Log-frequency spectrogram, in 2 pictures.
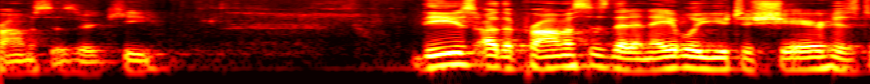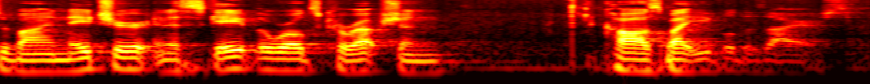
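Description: Speaking at a fairly quick pace with long, frequent pauses, a man with a fairly low pitch and ordinary pitch variation is heard in audible room echo. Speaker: preacher. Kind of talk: sermon. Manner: fast.

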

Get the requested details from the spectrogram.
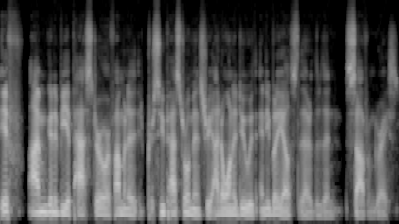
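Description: Very deep and low in pitch yet bright and sharp in tone, a man with an American accent speaks with ordinary pitch variation on a very clean recording with a silent background. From US Midwest, Sioux Falls, South Dakota. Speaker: pastoral resident. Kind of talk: casual conversation, personal testimony.

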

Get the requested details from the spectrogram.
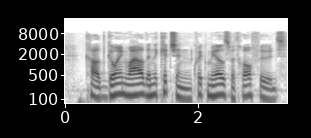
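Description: Over a quiet background, a man speaks in a medium pitch. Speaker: radio host. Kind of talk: casual radio chat. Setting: studio.

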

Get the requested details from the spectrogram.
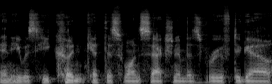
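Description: A man speaks with a very deep, low pitch and vocal fry at a fairly quick pace. The recording is very clean, with a silent background. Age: 50s. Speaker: podcast co-host. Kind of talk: casual chat. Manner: animated.

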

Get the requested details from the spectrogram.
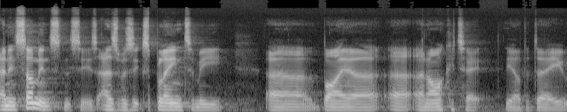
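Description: With a southern English accent, a man talks at a moderate pace, his pitch fairly low and his intonation fairly even. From Kent, southern England. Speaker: garden designer and broadcaster. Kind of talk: live podcast interview. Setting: stage with audience. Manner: halting.

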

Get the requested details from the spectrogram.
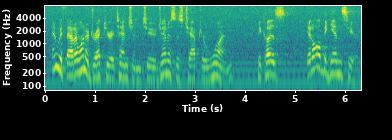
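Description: With a moderate pace, a man speaks at a fairly high pitch. His intonation is lively, and audible room echo surrounds him. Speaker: pastor. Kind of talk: sermon.

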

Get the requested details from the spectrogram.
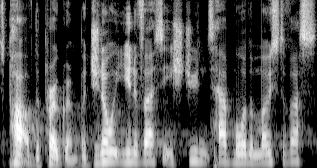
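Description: The man's high-pitched voice races at a very fast pace, the recording dry and close with no echo. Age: 40s. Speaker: preacher. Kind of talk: sermon.

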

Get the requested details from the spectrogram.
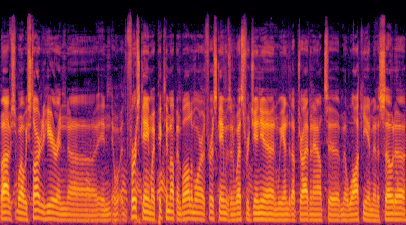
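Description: In an American accent, a man with an ordinary speaking voice talks at a fairly quick pace with fairly even intonation. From Pennsylvania. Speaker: baseball fan, father. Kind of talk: casual interview. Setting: at the ballpark.

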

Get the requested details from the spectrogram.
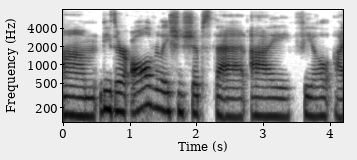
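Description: A woman speaks very slowly with a very deep, low pitch. Her pitch variation is ordinary. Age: 20s. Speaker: podcast co-host. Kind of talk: casual chat. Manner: mellow.

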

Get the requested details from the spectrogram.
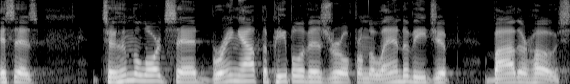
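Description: With a Texan accent, a man speaks at a moderate pace in a dark, mellow tone, his pitch fairly high with ordinary variation, in a dry, close sound with no echo. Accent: Texan Southern US. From Texas. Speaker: pastor. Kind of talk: sermon. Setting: church. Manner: halting, many fillers and restarts.

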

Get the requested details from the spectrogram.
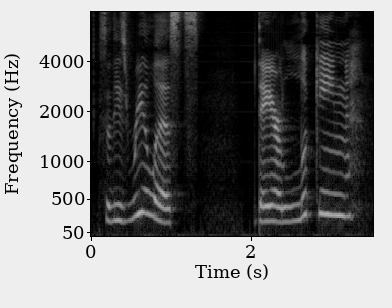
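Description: At a very slow pace, a woman speaks with a slight West Texas accent. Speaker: art podcast host. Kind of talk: educational talk, casual lecture. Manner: casual, chatty, humorous.

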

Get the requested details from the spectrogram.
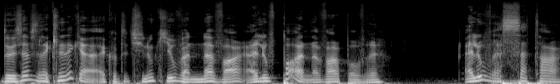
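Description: Here a man with a Quebec accent speaks fairly quickly at a medium pitch, with lively intonation. The recording is very clean, with a silent background. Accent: Québécois French. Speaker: podcast host. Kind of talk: casual chat.

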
